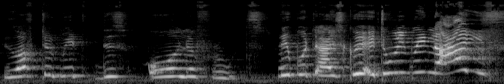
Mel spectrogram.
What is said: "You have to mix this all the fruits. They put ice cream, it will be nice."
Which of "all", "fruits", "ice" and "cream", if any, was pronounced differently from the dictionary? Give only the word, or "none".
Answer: cream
